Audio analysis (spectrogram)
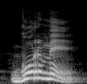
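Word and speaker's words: gourmet: इन शब्दों में भी टी साइलेंट है।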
